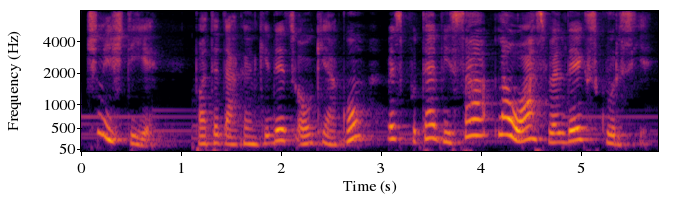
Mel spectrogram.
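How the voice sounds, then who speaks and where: A woman reading a bedtime story aloud, gently addressing the children listening. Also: medium pitch, lively intonation, soft background music.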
